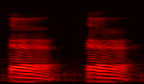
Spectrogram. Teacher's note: It's a short vowel, which is produced in the front part of the vocal tract.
